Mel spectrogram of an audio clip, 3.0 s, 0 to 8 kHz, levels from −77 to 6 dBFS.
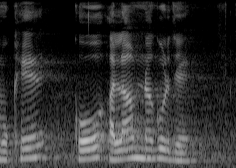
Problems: constant background noise, echo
